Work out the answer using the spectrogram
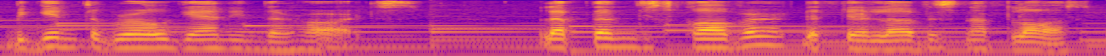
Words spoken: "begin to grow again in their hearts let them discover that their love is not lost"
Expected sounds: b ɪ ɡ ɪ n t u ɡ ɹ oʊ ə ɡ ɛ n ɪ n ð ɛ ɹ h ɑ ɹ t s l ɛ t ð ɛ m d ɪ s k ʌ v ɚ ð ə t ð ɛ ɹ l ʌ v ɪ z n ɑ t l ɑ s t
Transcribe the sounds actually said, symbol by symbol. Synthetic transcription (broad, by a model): b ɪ ɡ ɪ n t u ɡ ɹ oʊ ə ɡ ɛ n ɪ n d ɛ ɹ h ɑ ɹ t s l ɛ t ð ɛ m d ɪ s k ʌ v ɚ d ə t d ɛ ɹ l ʌ v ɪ s n ɑ t l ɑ s t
